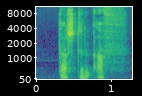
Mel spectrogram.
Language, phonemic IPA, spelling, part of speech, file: Dutch, /ˈtɑstə(n) ˈɑf/, tastten af, verb, Nl-tastten af.ogg
- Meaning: inflection of aftasten: 1. plural past indicative 2. plural past subjunctive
